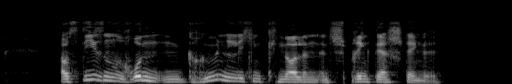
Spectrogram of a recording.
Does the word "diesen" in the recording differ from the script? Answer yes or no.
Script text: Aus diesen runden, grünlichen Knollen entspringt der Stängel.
no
